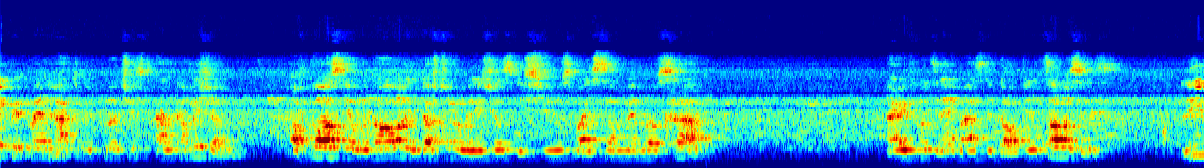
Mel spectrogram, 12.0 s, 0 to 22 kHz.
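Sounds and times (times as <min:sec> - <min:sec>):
man speaking: 0:00.0 - 0:07.2, 0:08.9 - 0:11.2, 0:11.8 - 0:12.0
steady background hiss: 0:00.0 - 0:12.0.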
